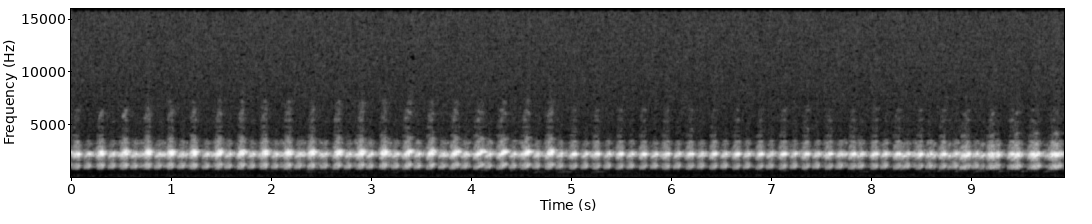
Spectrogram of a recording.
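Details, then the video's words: Tree frogs in full nocturnal chorus at a forest pond, north-east Italy, mid-April; continuous loud pulsed rasping from many overlapping callers, beating steadily throughout. "relaxing forest pond by night with singing tree frogs"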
